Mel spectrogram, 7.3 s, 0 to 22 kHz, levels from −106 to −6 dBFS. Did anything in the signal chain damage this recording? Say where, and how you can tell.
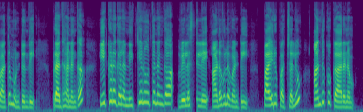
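Yes, and it's the network stage. There's short concealed packet loss at 2.41 s and again at 5.45 s. About 10 ms of audio never arrived in time each time, and the decoder covered it by extending the preceding sound before blending back, which leaves a tiny smear or wobble.

The bigger hit, from 3.83 to 3.93 s, is a burst of packet loss. Roughly 90 ms went missing, and the receiver stretched the last sound across the gap while fading it down. You hear a held buzz or fading hiss, then the speech jumps ahead.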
